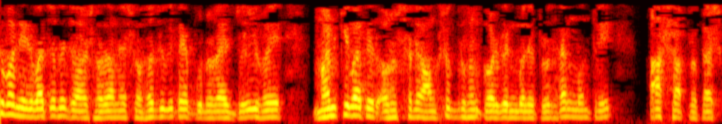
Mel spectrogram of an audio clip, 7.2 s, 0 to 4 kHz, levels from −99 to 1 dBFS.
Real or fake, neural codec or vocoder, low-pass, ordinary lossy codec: fake; codec, 16 kHz, 4 kbps, FreqCodec, smaller model; 3.6 kHz; MP3, 16 kbps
